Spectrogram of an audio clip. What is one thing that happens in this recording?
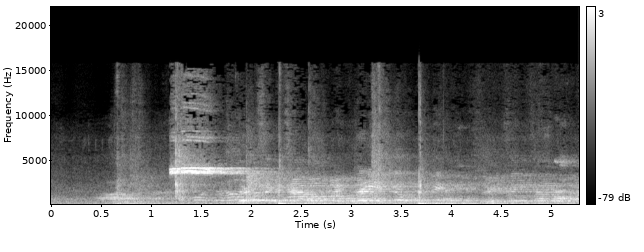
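Sneakers squeak on the court as players run.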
